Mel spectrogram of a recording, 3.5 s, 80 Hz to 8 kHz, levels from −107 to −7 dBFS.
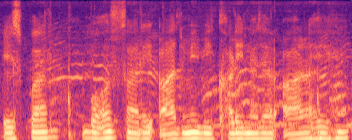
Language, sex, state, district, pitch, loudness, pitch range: Hindi, male, Madhya Pradesh, Katni, 120 Hz, -14 LUFS, 115-125 Hz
